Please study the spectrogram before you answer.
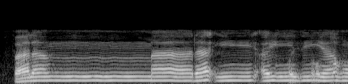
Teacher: مش ممالة، هي على أصلها بالتفخيم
